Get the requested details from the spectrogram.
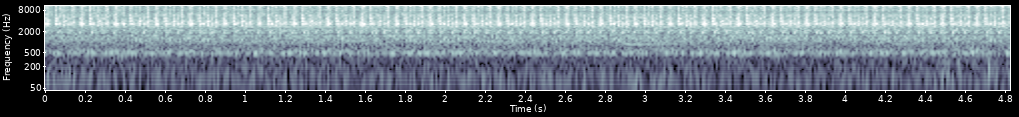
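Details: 2016 Ford 1.6L EcoBoost GDI with comeback misfire: smooth, even idle with steady beat, no stumble or skip; power balance test looks great.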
